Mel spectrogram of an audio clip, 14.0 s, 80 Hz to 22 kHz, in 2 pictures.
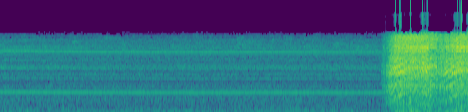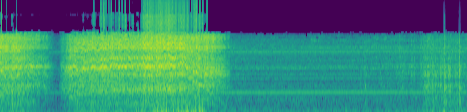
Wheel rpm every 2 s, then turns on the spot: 0, 0, 0, 120, 200, 40, 0.
none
